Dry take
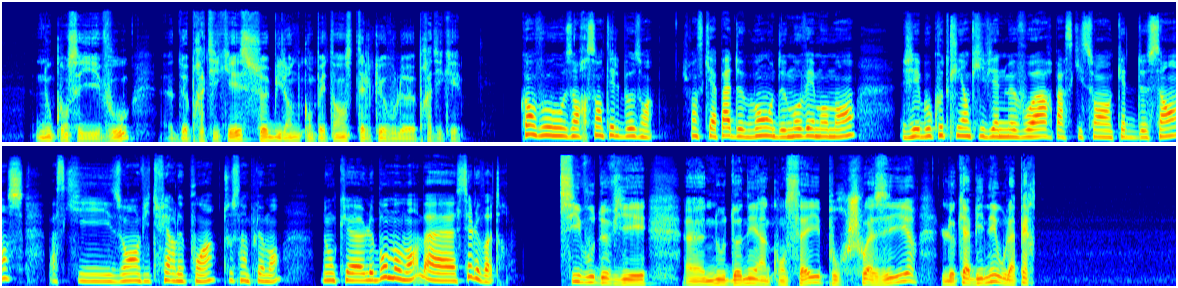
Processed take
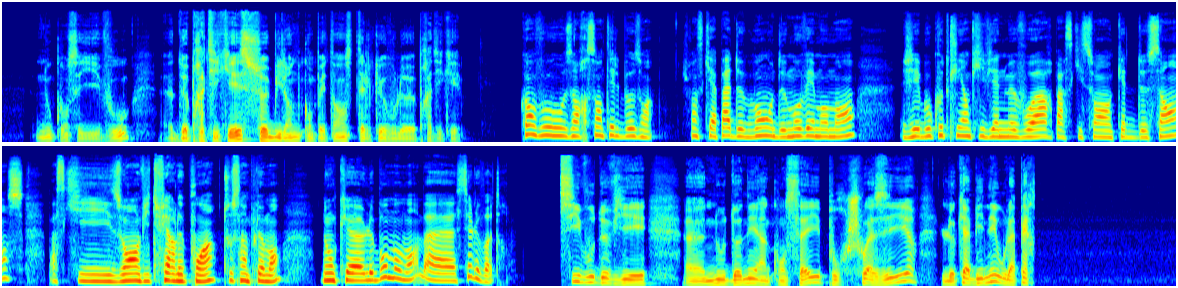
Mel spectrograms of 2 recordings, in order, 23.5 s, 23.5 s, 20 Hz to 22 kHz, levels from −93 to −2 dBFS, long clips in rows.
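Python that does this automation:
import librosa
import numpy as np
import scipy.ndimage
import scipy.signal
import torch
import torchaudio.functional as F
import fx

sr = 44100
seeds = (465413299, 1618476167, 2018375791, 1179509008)

y = fx.gain(x, sr, db=fx.line((1.05, -5.0), (1.72, 5.0), (2.49, 5.0), (3.18, -1.0), (11.71, -1.0), (12.66, 8.0), (15.01, 8.0), (15.63, -1.0)))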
